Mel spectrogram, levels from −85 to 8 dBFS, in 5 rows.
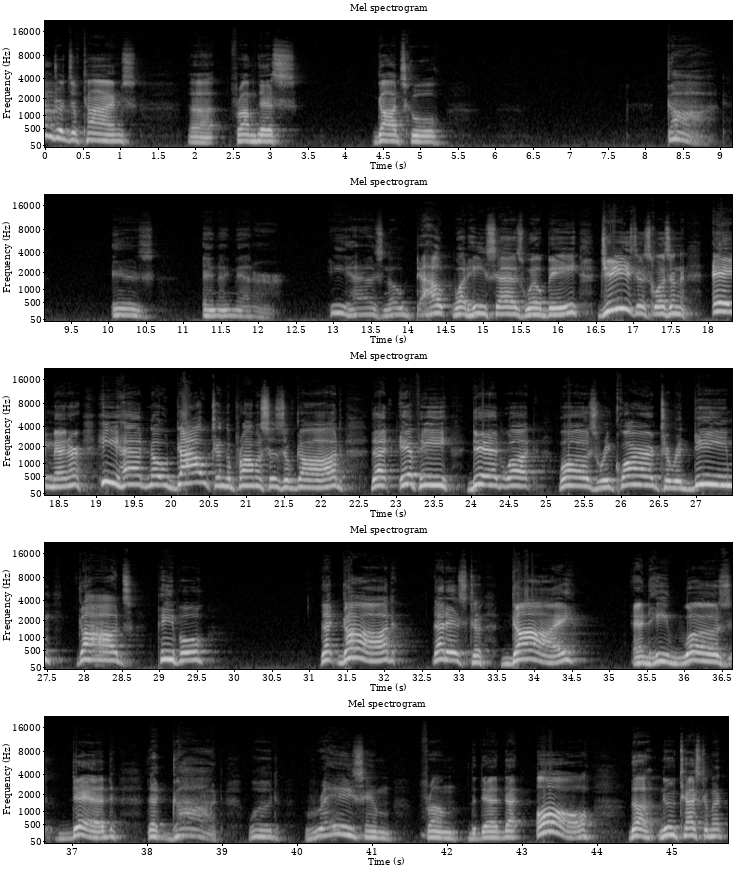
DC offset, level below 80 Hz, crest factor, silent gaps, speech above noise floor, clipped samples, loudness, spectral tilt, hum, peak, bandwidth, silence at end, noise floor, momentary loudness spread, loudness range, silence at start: under 0.1%; -60 dBFS; 14 dB; none; 41 dB; under 0.1%; -20 LUFS; -5.5 dB/octave; none; -6 dBFS; 14.5 kHz; 0 s; -60 dBFS; 14 LU; 11 LU; 0 s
